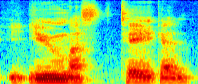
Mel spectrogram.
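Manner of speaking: normal talking voice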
